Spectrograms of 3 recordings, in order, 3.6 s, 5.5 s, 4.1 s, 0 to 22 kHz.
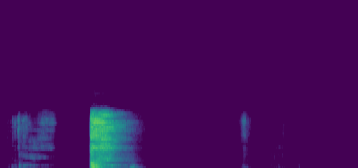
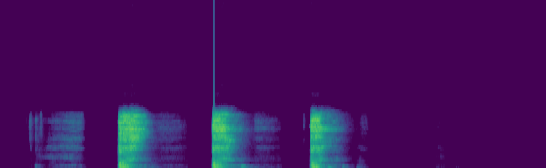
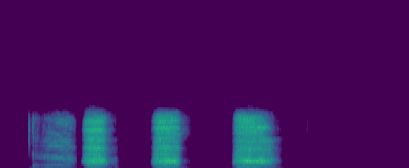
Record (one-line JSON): {"cough_length": "3.6 s", "cough_amplitude": 19128, "cough_signal_mean_std_ratio": 0.21, "three_cough_length": "5.5 s", "three_cough_amplitude": 18027, "three_cough_signal_mean_std_ratio": 0.26, "exhalation_length": "4.1 s", "exhalation_amplitude": 5881, "exhalation_signal_mean_std_ratio": 0.39, "survey_phase": "beta (2021-08-13 to 2022-03-07)", "age": "45-64", "gender": "Female", "wearing_mask": "No", "symptom_none": true, "smoker_status": "Never smoked", "respiratory_condition_asthma": false, "respiratory_condition_other": false, "recruitment_source": "REACT", "submission_delay": "1 day", "covid_test_result": "Negative", "covid_test_method": "RT-qPCR", "influenza_a_test_result": "Negative", "influenza_b_test_result": "Negative"}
